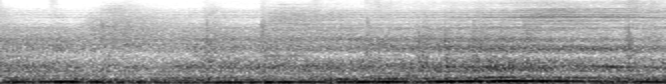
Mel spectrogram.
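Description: A Dodge truck with a failing transmission accelerates down a drag strip, its engine droning loudly and steadily, pitch wavering and rising slightly as the motor runs away without shifting cleanly.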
